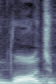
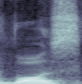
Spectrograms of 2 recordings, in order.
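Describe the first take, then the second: First: The word ends with a 'j' sound. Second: The word ends with a 'z' sound. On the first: The speaker calls it wrong. "बहुत से लोग इसे वॉज पढ़ते हैं, जो कि गलत है" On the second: The speaker calls it right. "ज पे बिंदी आ जाती है तो ज बन जाता है"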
